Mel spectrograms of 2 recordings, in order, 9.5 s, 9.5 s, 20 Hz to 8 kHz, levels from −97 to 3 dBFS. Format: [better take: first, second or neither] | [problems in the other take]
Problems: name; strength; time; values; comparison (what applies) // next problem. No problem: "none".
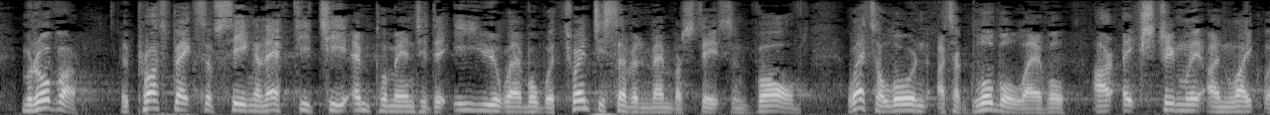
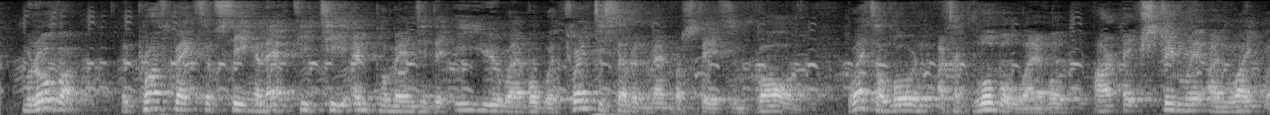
first | background sound (Bird vocalization, bird call, bird song / Fowl); 15 dB below the speech // room echo; dies away in 1 s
